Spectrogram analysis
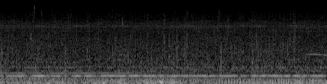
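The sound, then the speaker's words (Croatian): A downpour of rain drums on the thick leaves of a tree canopy, a dense, steady hiss that holds at an even level throughout, with a faint constant hum beneath it. “Visoko iznad sebe čuješ zvuk pljuska koji pada po debelom lišću krošnje.”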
